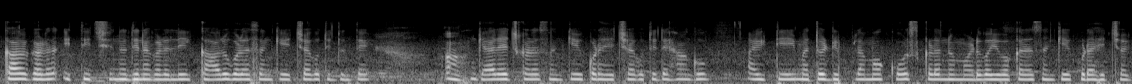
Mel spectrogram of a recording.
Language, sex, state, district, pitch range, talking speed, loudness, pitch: Kannada, female, Karnataka, Belgaum, 230-240 Hz, 105 wpm, -17 LUFS, 235 Hz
